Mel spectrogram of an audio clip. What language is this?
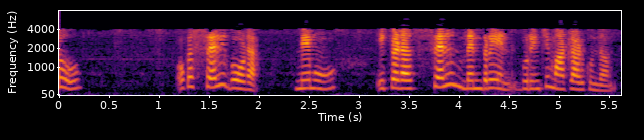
Telugu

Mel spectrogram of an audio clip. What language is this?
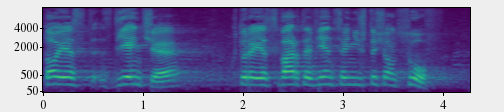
Polish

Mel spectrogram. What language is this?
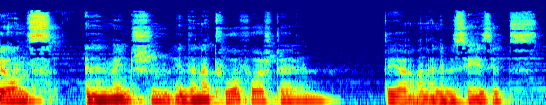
German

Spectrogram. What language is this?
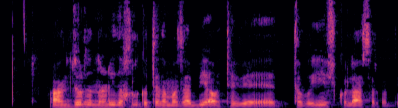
Pashto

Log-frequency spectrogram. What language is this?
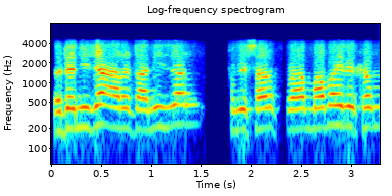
Bodo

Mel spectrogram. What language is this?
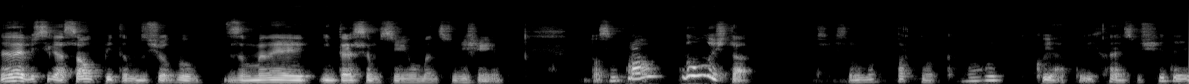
Bulgarian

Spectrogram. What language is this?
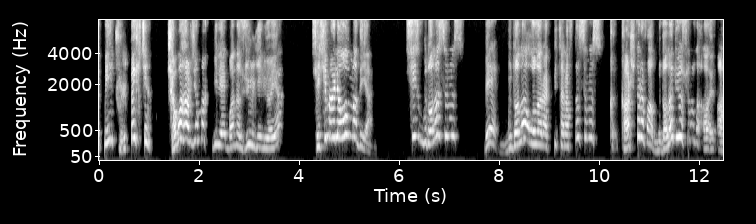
Turkish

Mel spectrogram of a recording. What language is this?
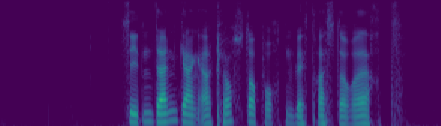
Norwegian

